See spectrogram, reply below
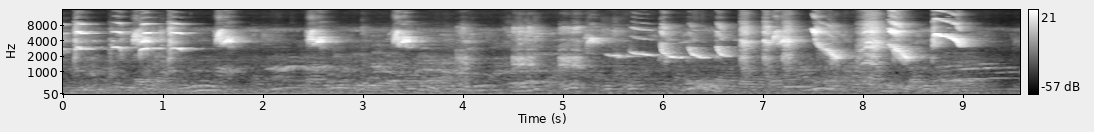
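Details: Common myna singing: spaced sharp chirps at first, building into a dense stretch of downward-sliding whistles, clicks and rasps toward the end.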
